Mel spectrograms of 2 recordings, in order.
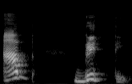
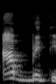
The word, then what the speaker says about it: আবৃত্তি: অনেকেই এটার উচ্চারণ ভুলভাবে আমরা করি হচ্ছে আবৃত্তি বলি। কি উচ্চারণ করি আমরা? ভুলে ভুলে উচ্চারণ করছে আব বৃত্তি এটা আবৃত্তি না দেখতো তোমার লেখাটা দেখো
